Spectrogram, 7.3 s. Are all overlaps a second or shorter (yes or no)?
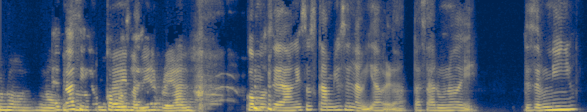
no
